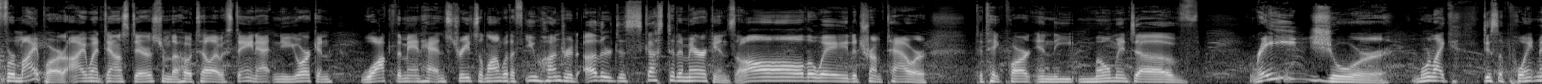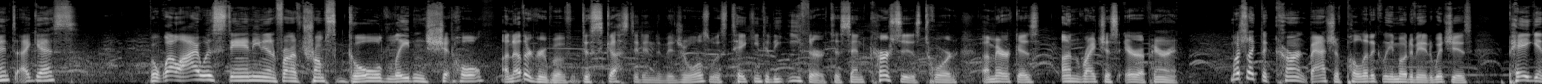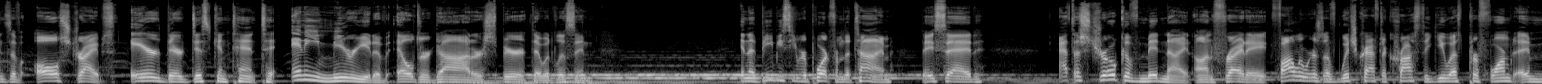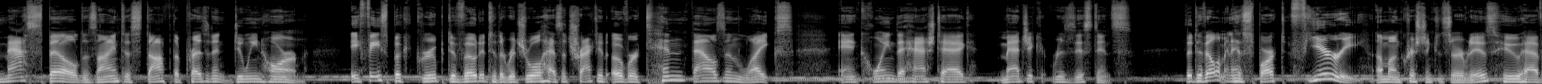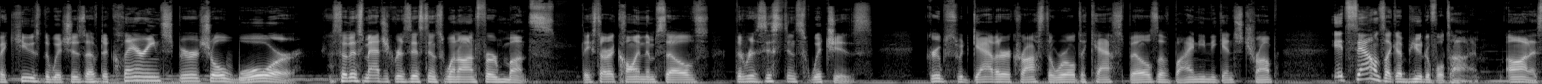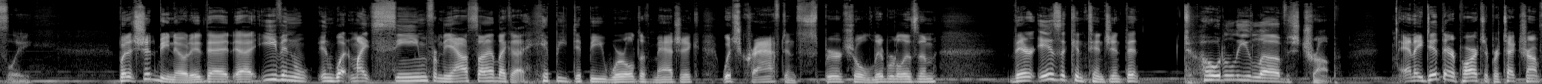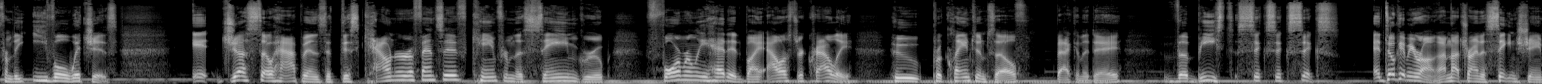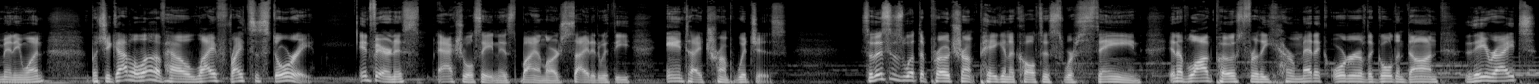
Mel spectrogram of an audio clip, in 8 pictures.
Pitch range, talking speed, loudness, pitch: 115-155 Hz, 165 wpm, -18 LUFS, 135 Hz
